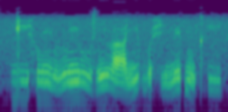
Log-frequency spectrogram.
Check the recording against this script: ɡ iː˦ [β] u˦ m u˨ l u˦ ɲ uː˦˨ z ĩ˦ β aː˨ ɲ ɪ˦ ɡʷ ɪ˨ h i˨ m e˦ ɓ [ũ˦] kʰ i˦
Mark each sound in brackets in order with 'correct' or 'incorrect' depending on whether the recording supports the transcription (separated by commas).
incorrect, incorrect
